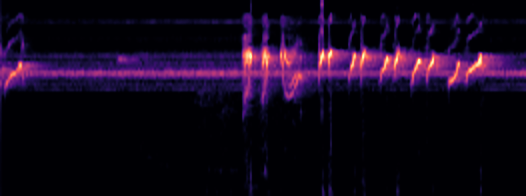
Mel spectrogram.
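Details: Chattering sunbird song used as a lure: after a short chirp and a quiet spell, a rapid burst of high, squeaky, slightly slurred twitters at about two or three notes per second, over a continuous high whine.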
